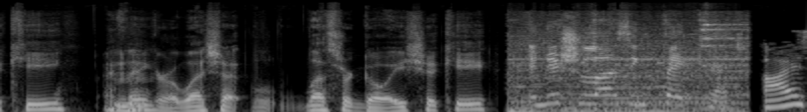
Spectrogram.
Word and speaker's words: Goetia: Don't say goatsy. I will not. The Goetia is a practice that includes the conjuration of demons.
